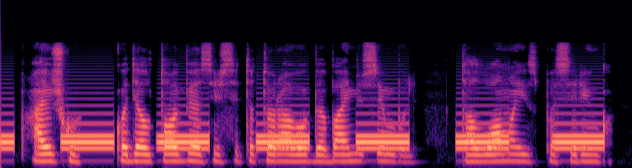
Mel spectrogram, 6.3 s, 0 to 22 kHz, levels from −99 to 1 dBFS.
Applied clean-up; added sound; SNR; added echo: none; Telephone; -2 dB; none.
